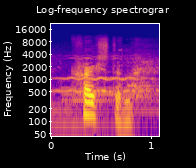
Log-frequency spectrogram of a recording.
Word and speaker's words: Croxton: Well, this is South Croston Church, spelt South Croxton. Well, that's how it's phonetically how it looks, but the locals call it Croston.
